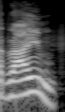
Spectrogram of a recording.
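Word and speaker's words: rhyme: र ह ई म क्योंकि ह लेकिन क्योंकि आर के बाद एच है तो एच को आपको काटना है। अब पढ़ना है। है ना? राइम आई बात समझ में?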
